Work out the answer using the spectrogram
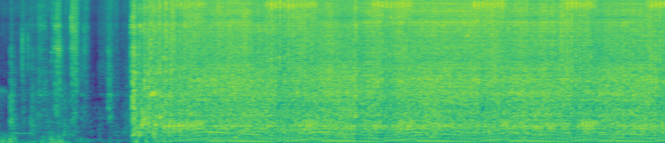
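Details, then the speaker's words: Murray mower, Tecumseh engine swapped for a Briggs (stated as "brace"), running on a different carburetor after the first was cleaned four times including ultrasonic: catches then surges and sags about three swells a second, never settling; hunting, cause not found. "Yeah, this is not looking good for this engine at all. I don't I I'm at a loss, guys. I'm at a loss."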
